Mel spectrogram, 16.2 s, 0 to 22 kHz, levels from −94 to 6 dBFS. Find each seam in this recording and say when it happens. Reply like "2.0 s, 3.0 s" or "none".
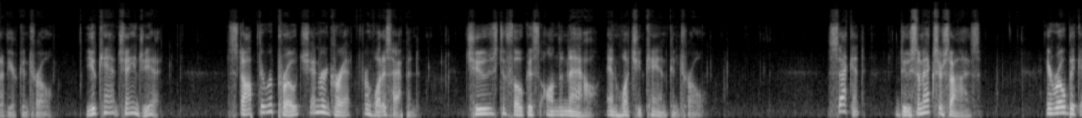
none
